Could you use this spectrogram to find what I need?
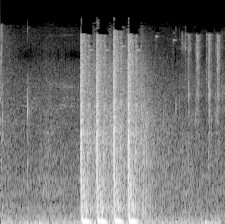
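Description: Gunshots fire in a rapid, loud burst.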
